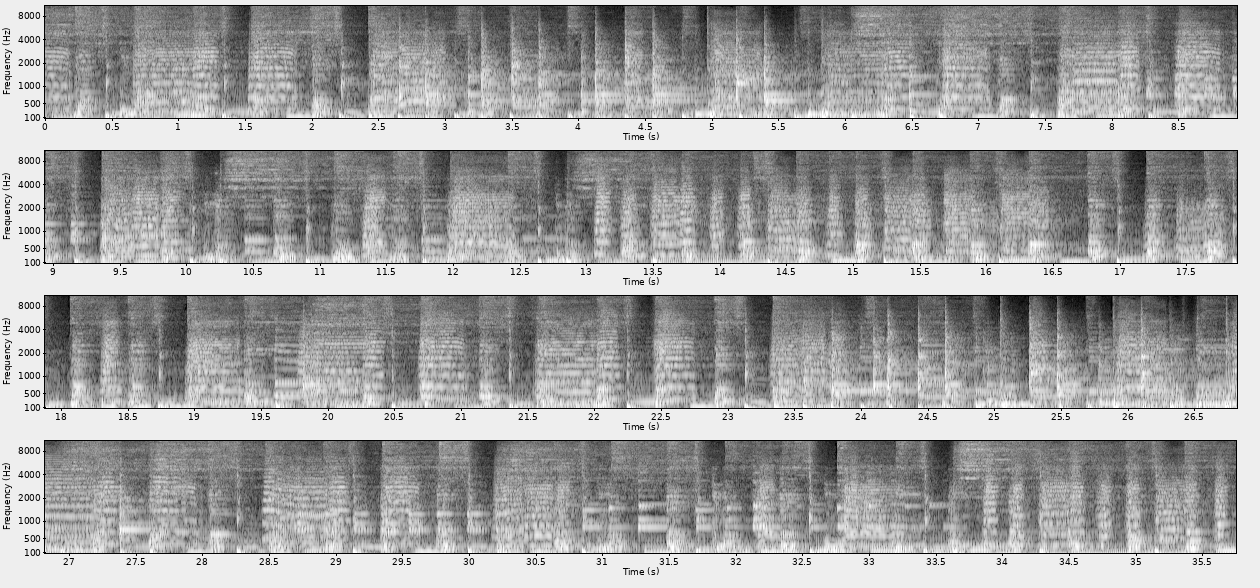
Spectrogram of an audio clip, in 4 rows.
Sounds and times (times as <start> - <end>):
Music: 0.0 - 35.7.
